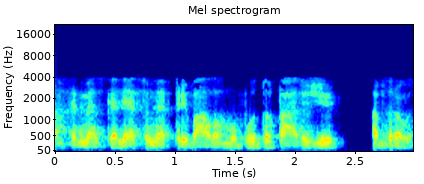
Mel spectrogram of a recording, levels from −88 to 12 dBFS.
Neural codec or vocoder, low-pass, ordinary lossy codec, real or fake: none; 7.2 kHz; AAC, 16 kbps; real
